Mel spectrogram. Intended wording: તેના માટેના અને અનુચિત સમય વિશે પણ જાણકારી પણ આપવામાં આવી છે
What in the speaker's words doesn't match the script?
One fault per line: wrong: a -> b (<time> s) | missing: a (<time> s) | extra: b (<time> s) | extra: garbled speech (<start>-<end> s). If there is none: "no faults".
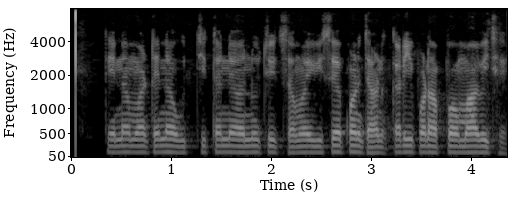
extra: ઉચિત (1.1 s)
